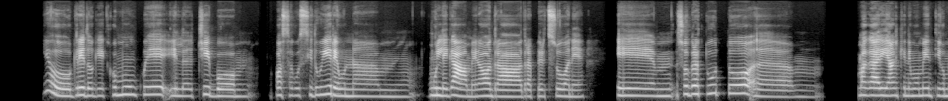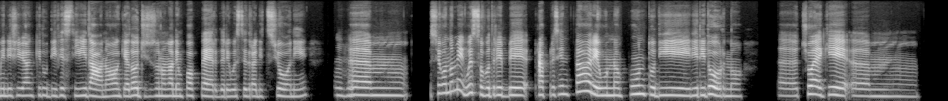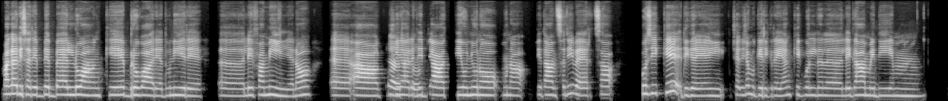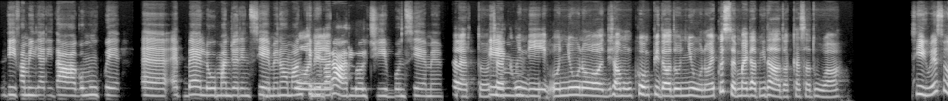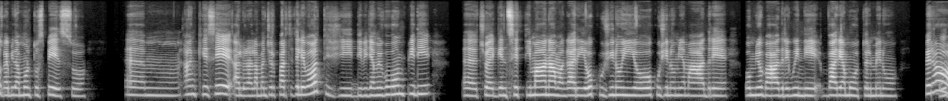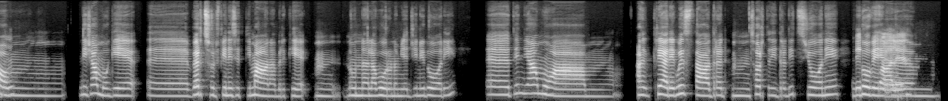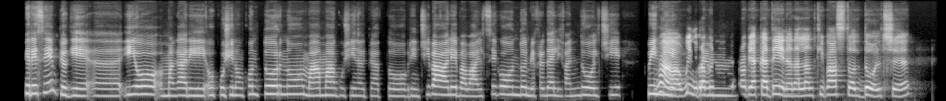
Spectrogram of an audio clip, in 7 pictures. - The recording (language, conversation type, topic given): Italian, podcast, Quali sapori ti riportano subito alle cene di famiglia?
- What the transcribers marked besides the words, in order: other background noise; tapping; "provare" said as "brovare"; "ricrei" said as "ricreiei"; "cioè" said as "ceh"; alarm; "proprio" said as "propio"; unintelligible speech; "proprio" said as "propio"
